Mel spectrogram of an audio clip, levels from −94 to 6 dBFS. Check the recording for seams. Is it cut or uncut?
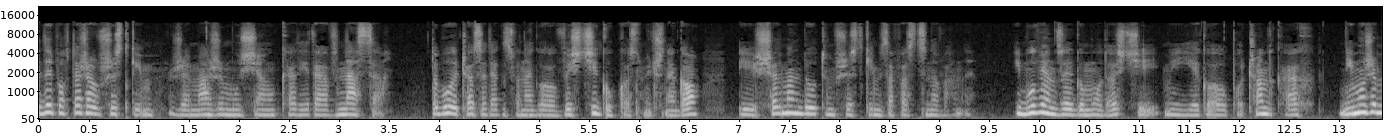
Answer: uncut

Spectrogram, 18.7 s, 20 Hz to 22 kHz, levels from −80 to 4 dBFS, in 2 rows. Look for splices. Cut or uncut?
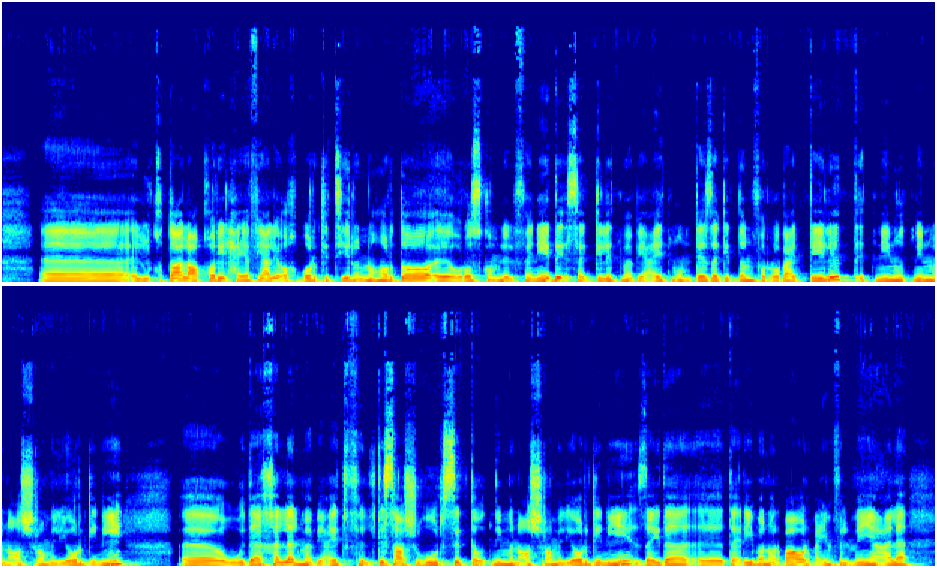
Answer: cut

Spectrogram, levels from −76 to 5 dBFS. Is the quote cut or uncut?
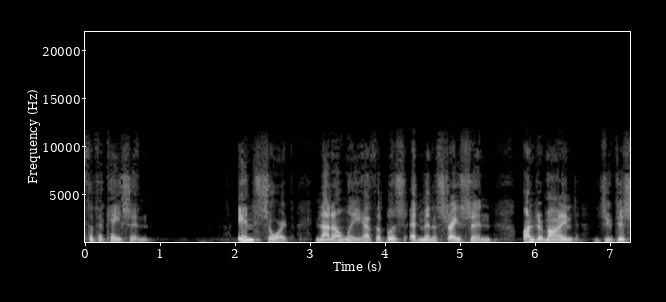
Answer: uncut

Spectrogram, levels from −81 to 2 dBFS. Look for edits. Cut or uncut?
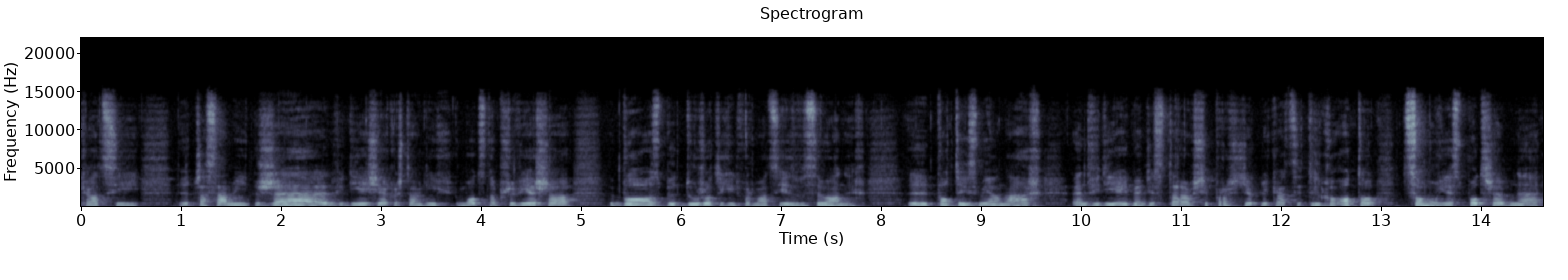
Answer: cut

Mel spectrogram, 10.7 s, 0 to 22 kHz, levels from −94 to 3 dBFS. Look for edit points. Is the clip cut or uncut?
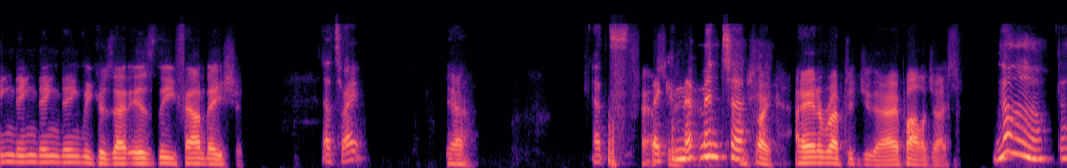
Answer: uncut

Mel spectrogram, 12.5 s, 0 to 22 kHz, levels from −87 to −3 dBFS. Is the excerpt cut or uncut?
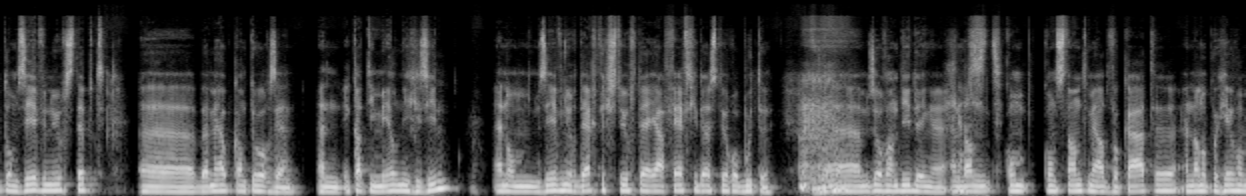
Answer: cut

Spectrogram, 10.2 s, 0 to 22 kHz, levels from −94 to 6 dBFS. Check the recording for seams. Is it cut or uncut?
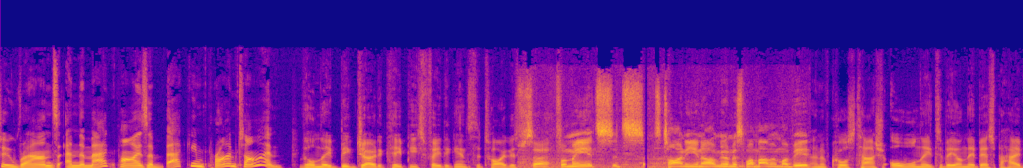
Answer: cut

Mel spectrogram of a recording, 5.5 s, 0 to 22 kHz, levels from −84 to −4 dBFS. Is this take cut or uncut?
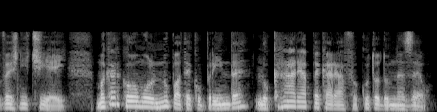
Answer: cut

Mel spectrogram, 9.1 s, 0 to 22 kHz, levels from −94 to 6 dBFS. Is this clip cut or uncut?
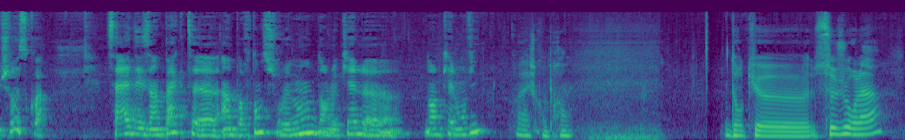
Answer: uncut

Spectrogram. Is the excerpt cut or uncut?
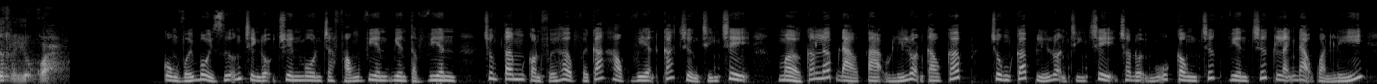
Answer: uncut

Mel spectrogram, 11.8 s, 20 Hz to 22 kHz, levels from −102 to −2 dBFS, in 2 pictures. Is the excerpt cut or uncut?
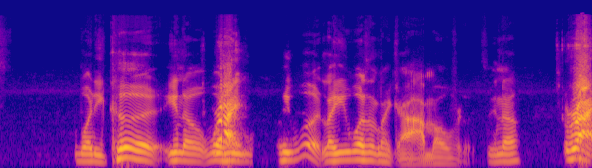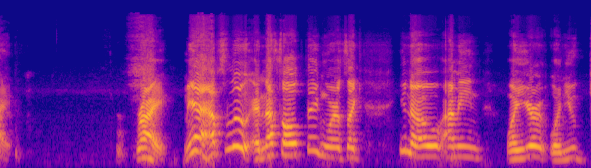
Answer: uncut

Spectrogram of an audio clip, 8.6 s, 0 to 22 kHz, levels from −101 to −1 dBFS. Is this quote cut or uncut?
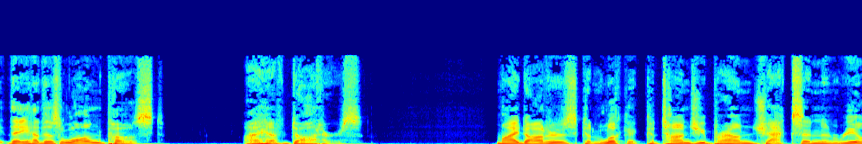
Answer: cut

